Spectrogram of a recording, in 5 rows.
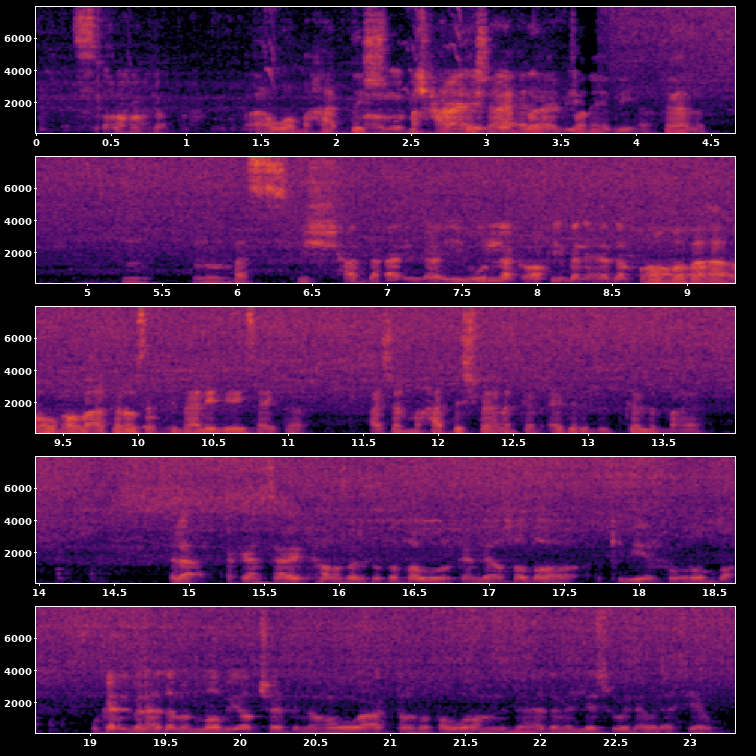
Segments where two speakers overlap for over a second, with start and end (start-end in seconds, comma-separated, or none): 2.1-3.8, 8.7-10.8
